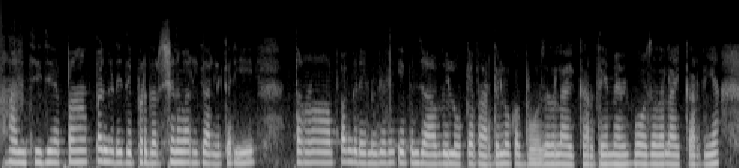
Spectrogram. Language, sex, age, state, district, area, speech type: Punjabi, female, 30-45, Punjab, Bathinda, rural, spontaneous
